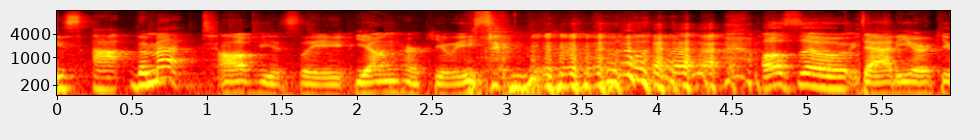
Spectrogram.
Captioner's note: laughing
